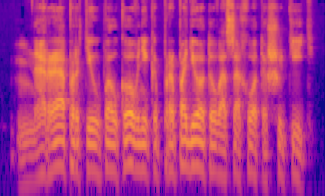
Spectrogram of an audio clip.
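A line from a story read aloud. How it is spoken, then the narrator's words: Grumbling. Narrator (Russian): заворчал профос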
